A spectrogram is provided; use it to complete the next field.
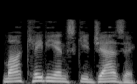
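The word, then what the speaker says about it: македонски јазик: Makedonski, pronounced Makedienski Jazik, listen, is a South Slavic language spoken as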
